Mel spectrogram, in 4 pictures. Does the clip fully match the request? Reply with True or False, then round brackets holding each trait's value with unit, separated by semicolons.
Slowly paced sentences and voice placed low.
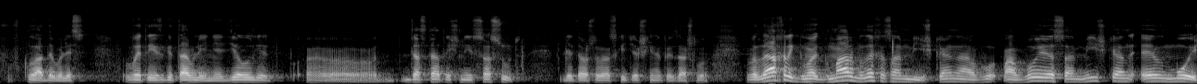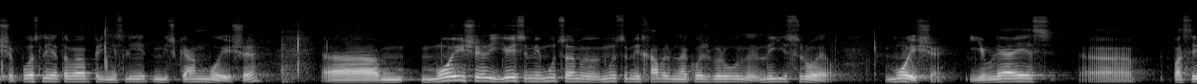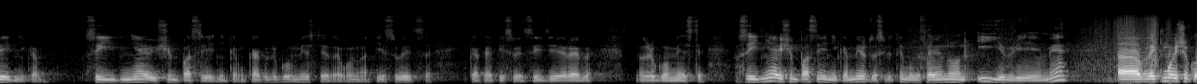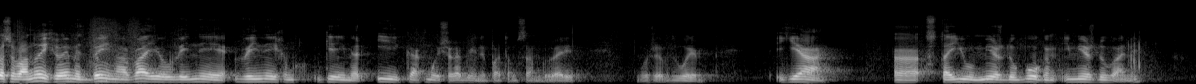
True (100 wpm; 120 Hz)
